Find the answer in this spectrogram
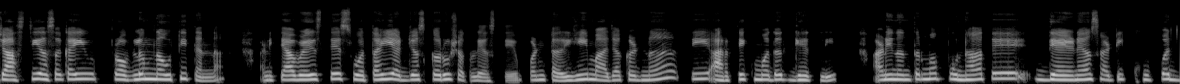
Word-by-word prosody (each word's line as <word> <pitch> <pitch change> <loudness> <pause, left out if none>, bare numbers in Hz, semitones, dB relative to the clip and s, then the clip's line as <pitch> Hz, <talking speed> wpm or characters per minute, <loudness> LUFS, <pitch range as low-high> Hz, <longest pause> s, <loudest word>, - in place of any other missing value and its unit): जास्ती 220 +3 +2
असं 235 -1 +1
काही 240 +1 +3 0.3
प्रॉब्लेम 230 +2 +3
नव्हती 230 +2 +2
त्यांना 170 -1 -6 0.4
आणि 195 +1 -4
त्यावेळेस 215 +2 +3
ते 255 0 +3
स्वतःही 230 -1 +1
अ‍ॅडजस्ट 220 -1 -1
करू 225 +1 +2
शकले 180 -4 -5
असते, 125 - -9
पण 205 +1 -2
तरीही 190 +5 +2
माझ्याकडनं 205 - -1
ती 260 -4 -3
आर्थिक 225 +5 -2
मदत 220 -1 0
घेतली 195 -2 -1 0.4
आणि 220 +2 +2
नंतर 225 0 +2
मग 250 +1 +1
पुन्हा 225 -1 +3
ते 265 0 +2 0.5
देण्यासाठी 220 +1 +2
खूपच 220 0 -2
220 Hz, 140 wpm, -23 LUFS, 205-235 Hz, 0.5 s, काही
